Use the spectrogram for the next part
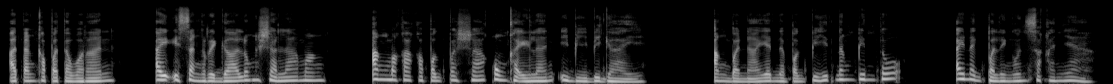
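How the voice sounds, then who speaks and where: Narrating a scripted dramatic tale, this Filipino-accented woman has a voice on the low side with a darkish tone. The sound is studio quality and free of echo.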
